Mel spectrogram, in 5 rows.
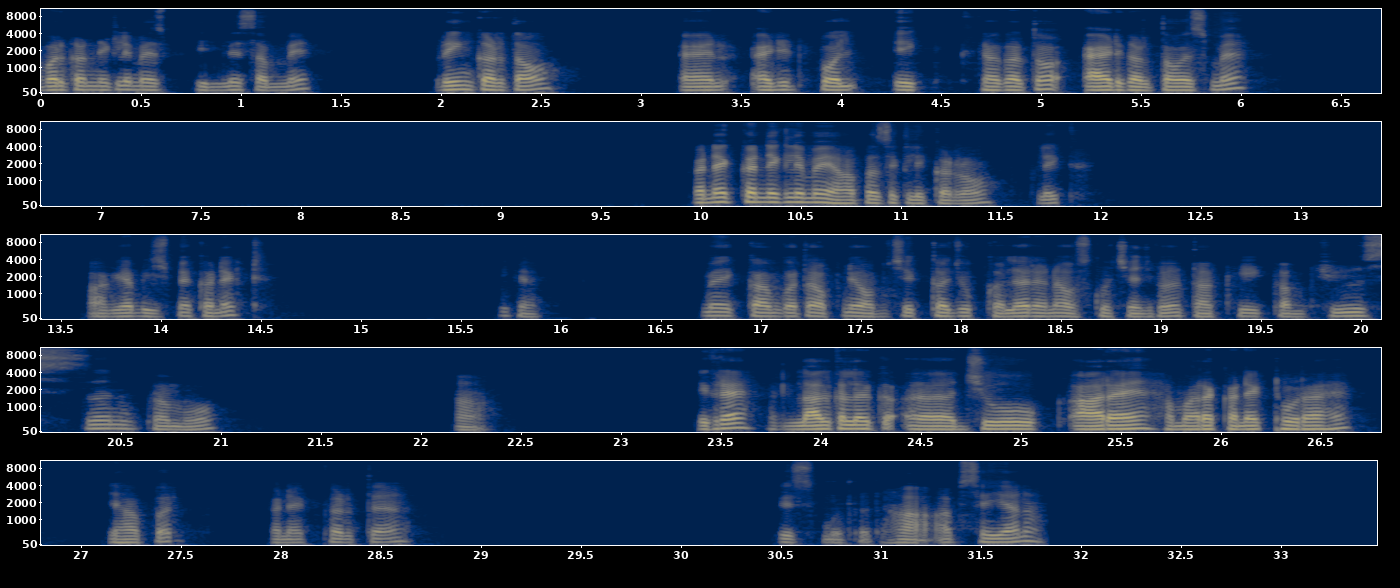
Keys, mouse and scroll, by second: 0.6 click, 1.9 click, 3.0 right click, 4.0 right click, 7.1 click, 9.8 right click, 11.3 click, 17.2 right click, 17.8 right click, 18.1 right click, 20.8 click, 21.4 click, 26.5 click, 28.0 click, 29.0 click, 30.3 click, 32.0 click, 32.5 click.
